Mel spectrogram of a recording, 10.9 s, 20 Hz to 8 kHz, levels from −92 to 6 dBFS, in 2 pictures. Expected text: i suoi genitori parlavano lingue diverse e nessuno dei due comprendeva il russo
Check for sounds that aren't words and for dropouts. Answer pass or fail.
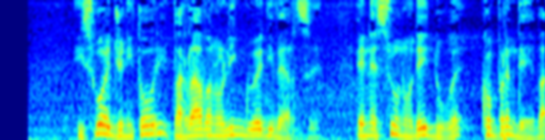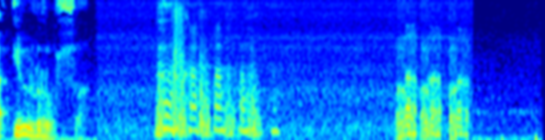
fail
